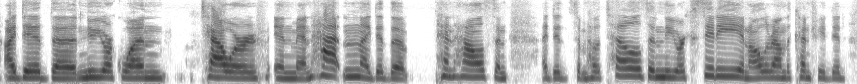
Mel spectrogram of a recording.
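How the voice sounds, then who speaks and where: A woman's voice: a little high, fairly even intonation, normal speed, fairly bright tone, smooth, no echo. A middle-aged American woman telling personal stories casually, in a playful, chatty way that often interrupts itself. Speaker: voice actor on a cast panel.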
